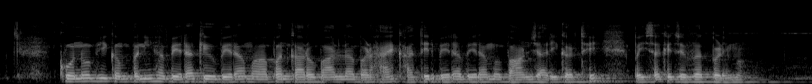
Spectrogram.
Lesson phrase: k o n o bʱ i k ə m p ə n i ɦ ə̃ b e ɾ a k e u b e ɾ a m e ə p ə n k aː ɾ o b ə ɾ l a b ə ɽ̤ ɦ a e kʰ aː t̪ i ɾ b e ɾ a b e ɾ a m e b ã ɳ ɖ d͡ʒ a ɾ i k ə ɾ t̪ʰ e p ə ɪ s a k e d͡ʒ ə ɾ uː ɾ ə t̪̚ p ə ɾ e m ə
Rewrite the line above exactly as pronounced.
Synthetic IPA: k o n o bʱ i k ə m p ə n i ɦ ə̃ b e ɾ a k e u b e ɾ a m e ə p ə n k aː ɾ o b a ɾ l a b ə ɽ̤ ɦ a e kʰ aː t̪ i ɾ b e ɾ a b e ɾ a m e b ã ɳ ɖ d͡ʒ a ɾ i k ə ɾ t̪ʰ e p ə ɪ s a k e d͡ʒ ə ɾ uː ɾ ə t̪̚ p ə ɽ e m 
